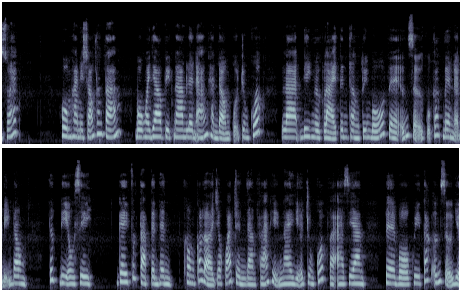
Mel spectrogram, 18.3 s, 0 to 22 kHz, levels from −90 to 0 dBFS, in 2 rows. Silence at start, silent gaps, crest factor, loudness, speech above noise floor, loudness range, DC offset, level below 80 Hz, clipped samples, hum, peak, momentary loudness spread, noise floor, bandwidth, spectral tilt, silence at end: 0 s; none; 16 dB; -28 LUFS; 47 dB; 2 LU; under 0.1%; -70 dBFS; under 0.1%; none; -12 dBFS; 6 LU; -74 dBFS; 12.5 kHz; -5 dB/octave; 0 s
